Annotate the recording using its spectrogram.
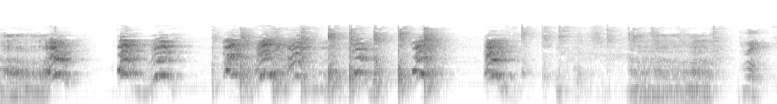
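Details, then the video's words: Doberman Pinscher Sage play-fighting roughly with its owner indoors, giving rough, harmonic growls and short barks in bursts of about a second, separated by brief pauses, while a man's voice urges it on. "Fighting With My Doberman Pinscher A Little Rough"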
